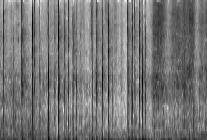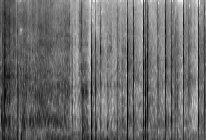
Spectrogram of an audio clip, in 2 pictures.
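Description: Long nails tap and scratch a small Wilkinson razor blade pack with a yellow cardboard backing and a plastic blade case. Quick, sharp, bright clicks are broken by a steady, papery scratching rasp through the middle, then the crisp tapping resumes.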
